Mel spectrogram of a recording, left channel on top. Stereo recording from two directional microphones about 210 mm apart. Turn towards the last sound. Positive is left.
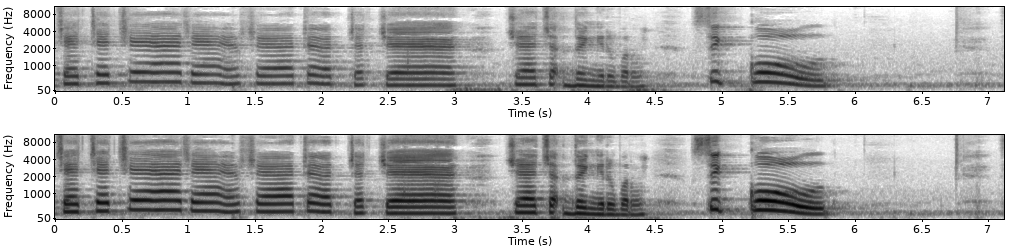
turn(degrees=-35)  # may be behind; listen again after turning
